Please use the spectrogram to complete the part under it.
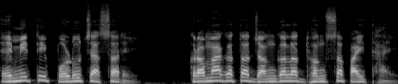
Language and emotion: Odia, neutral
